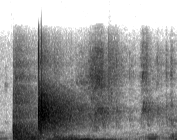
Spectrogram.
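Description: A sudden clatter, then a single sharp, loud knock about half a second in that rings and dies away over about a second.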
